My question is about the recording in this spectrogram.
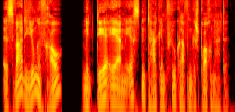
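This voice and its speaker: Man, storybook narrator, very deep voice, slow calm reading, dry close recording. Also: dry recording. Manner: calm, slow, lifts pitch for quoted characters.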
